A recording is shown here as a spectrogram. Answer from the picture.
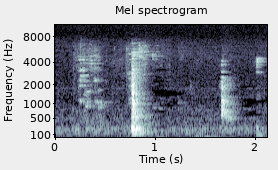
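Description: Near silence with a few faint clicks, the two sharpest just under a second apart.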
